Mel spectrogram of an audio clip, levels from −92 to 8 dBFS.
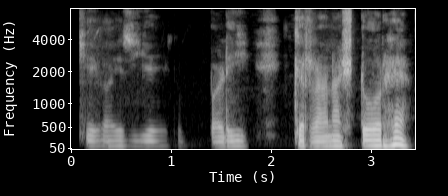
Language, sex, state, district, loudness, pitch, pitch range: Hindi, male, Uttar Pradesh, Jyotiba Phule Nagar, -18 LUFS, 105 Hz, 105-110 Hz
